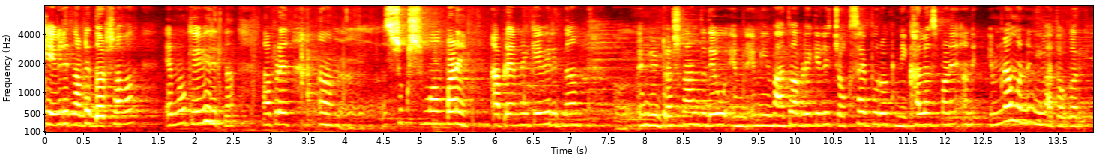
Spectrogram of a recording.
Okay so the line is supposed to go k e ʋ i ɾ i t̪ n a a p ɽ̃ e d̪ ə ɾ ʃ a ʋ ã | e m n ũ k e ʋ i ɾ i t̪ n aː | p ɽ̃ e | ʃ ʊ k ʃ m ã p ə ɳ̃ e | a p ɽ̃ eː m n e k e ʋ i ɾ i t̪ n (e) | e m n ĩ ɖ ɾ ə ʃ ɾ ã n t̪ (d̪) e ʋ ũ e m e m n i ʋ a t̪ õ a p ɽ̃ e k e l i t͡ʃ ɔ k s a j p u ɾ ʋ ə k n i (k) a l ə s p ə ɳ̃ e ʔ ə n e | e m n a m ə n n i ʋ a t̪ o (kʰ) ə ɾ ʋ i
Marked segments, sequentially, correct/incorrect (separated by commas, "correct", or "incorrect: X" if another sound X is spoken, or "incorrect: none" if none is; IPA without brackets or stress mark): incorrect: a, correct, incorrect: kʰ, incorrect: k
